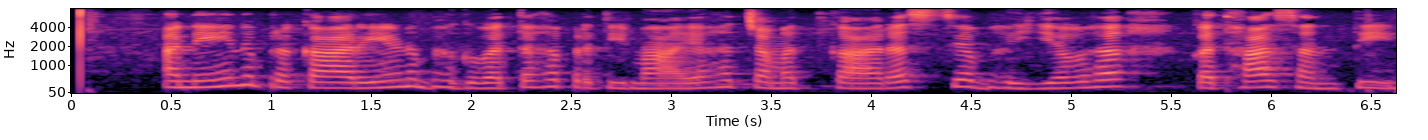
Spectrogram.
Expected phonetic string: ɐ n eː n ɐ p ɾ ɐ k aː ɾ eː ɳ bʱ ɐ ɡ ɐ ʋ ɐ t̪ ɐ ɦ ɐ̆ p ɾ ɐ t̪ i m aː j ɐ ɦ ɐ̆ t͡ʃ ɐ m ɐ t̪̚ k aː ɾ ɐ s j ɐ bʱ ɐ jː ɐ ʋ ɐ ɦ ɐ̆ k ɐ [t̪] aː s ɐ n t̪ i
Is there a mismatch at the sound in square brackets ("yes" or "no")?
yes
